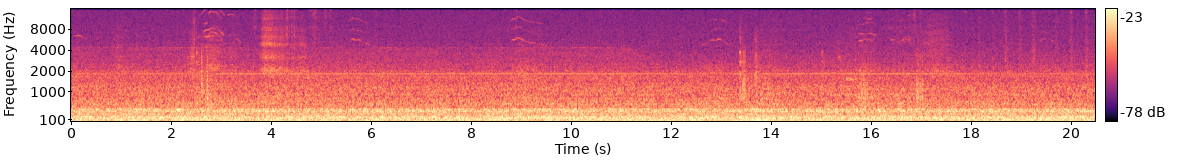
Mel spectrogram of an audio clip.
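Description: Near silence: steady low room tone, with a few faint, brief scratches or taps scattered through it.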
